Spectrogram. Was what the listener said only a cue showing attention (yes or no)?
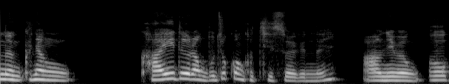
no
